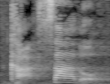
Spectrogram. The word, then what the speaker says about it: casado: And this one ending with an O, the next to last, casado.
